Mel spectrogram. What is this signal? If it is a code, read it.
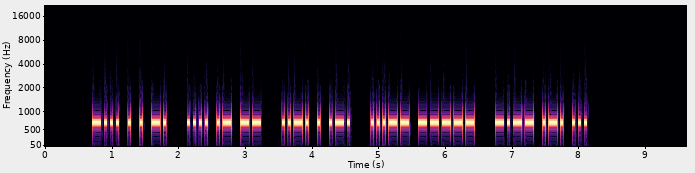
Morse code, heard as a keyed tone, about 30 wpm, 700 Hz. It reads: BEEN HAM FER 30 YRS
